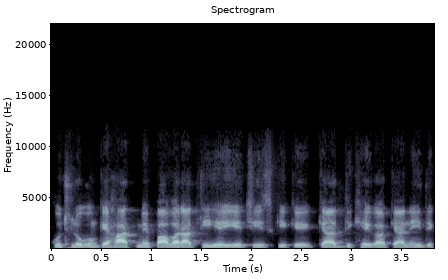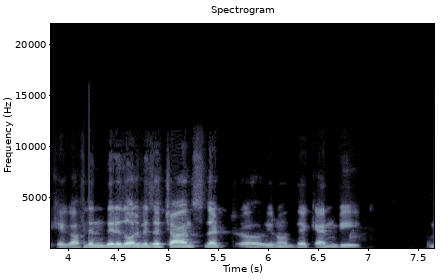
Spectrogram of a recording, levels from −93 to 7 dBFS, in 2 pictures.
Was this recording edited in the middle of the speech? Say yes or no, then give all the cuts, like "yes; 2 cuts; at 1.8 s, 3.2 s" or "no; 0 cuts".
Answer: no; 0 cuts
